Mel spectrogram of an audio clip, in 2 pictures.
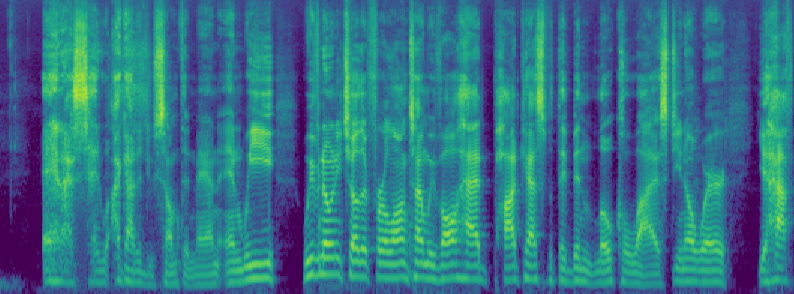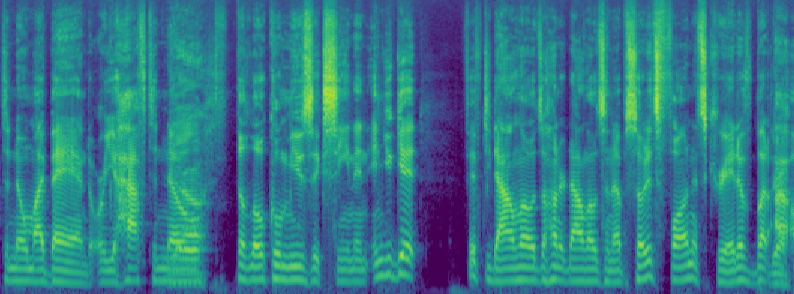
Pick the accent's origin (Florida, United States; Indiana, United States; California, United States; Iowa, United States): Iowa, United States; Cedar Rapids; We are from Cedar Rapids, Iowa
